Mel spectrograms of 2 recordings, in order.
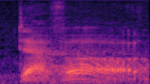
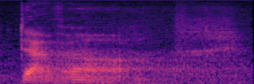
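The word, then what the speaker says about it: דָּבָר: Now in Hebrew, the word for word is davar. They pronounce a B as V in Hebrew, davar.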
